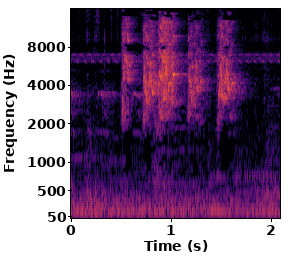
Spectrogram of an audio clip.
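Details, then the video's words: Canary in the morning giving four loud, bright, buzzy high chirps in quick succession over about one second, with faint low background hum. "Canary Bird Sounds"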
